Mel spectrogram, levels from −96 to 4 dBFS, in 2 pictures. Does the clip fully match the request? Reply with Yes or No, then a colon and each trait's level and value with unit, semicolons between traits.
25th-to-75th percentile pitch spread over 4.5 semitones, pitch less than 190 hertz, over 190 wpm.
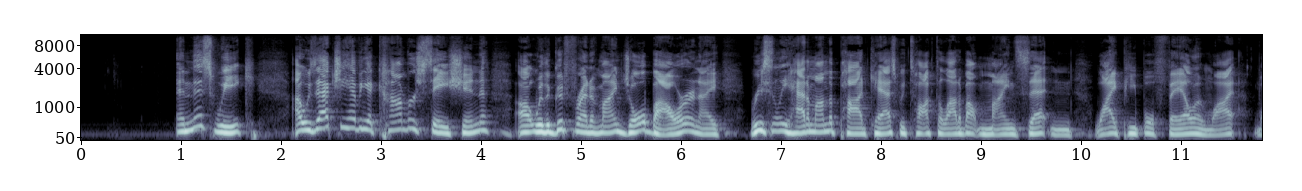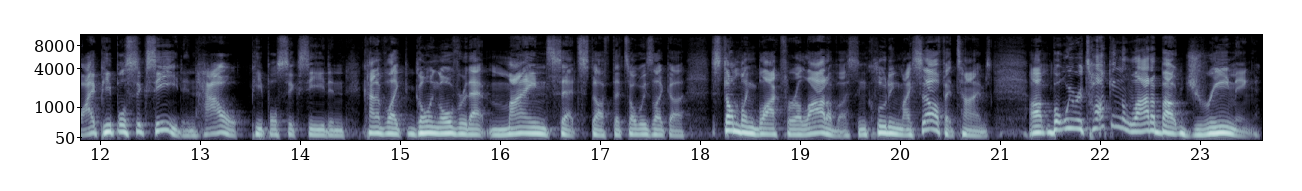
Yes: wide, 5.6 semitones; medium, 140 Hz; average, 200 wpm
